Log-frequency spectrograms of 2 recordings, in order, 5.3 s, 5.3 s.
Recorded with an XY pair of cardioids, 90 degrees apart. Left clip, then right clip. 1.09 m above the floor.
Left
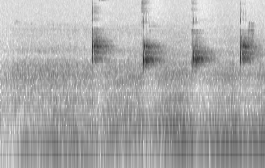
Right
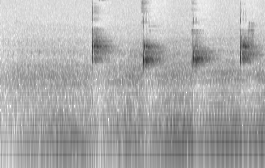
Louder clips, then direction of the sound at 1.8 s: Left 2 dB; 20° left.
